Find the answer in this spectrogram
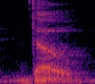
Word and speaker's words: though: first one this one let's delete the GH here then it'll look like this and that's exactly how we say it though second word is this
